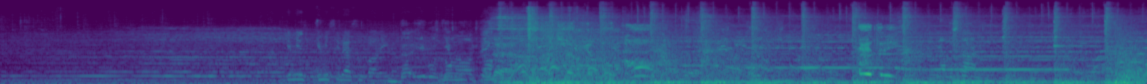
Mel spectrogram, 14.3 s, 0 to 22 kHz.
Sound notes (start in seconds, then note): 0.0 eerie music starts playing; 0.1 quiet conversation; 6.3 gunshots, music gets louder; 8.7 gasps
